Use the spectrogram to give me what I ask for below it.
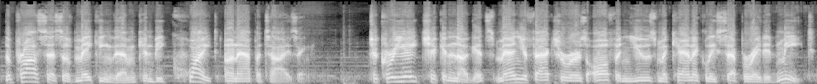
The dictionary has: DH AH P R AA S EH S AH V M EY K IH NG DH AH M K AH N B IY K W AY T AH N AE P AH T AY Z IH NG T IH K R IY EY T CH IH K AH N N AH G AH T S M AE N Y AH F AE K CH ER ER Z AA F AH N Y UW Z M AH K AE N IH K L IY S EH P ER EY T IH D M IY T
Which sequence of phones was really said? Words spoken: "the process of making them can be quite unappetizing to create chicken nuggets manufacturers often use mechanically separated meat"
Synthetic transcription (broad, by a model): DH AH P R AA S EH S AH V M EY K IH NG DH AH M K AH N B IY K W AY T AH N AE P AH T AY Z IH NG T IH K R IY EY T CH IH K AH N N AH G AH T S M AE N Y AH F AE K CH ER ER Z AA F AH N Y UW Z M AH K AE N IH K L IY S EH P ER EY T IH D M IY T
